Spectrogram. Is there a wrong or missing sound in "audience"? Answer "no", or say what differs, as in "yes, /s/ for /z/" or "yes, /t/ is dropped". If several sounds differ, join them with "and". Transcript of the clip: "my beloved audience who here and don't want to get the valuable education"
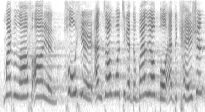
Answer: yes, /s/ is dropped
